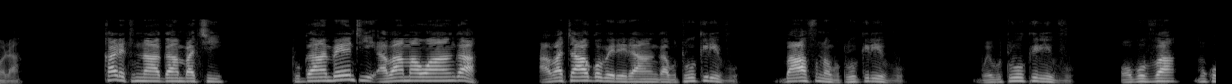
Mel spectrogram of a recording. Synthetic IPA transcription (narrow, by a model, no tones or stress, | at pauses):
la̰ | kale̞tunaːɡaːmbaci | tuɡaːmbe̞ːntiaβaːmawaːŋɡaː | βataːɡo̞βe̞ɾe̞ɾaŋɡaβutuːkiɾivṵ | βaːfuno̞ːβutuːkiɾivṵ | βwe̞βutuːkiɾivṵ | oβuvamuku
